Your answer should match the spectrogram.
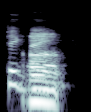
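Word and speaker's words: Pignite: So, this here is PG Knight. PG Knight? – Pig Knight. – Pig Knight. You're right. Sorry.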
